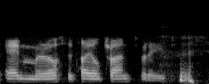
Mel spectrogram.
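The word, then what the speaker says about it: N-myristoyltransferase: So I believe you pronounce it N-myrosetyltransferase.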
